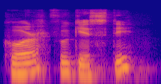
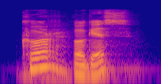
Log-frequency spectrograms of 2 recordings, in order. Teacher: in the perfect past tense, the U sound lengthens.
